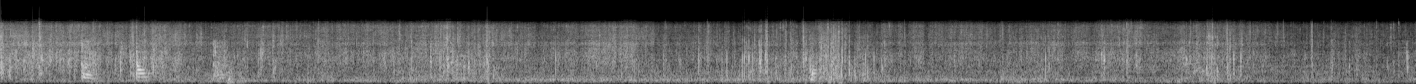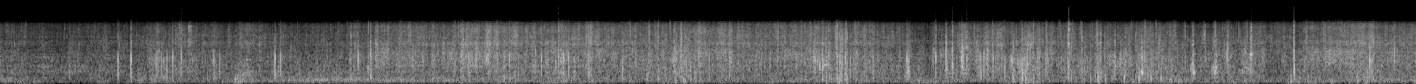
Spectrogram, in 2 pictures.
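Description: Mountain bike tyres rolling fast over dry fallen leaves and forest ground, a steady crackling rustle broken by frequent short knocks and clicks as the bike goes over bumps.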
